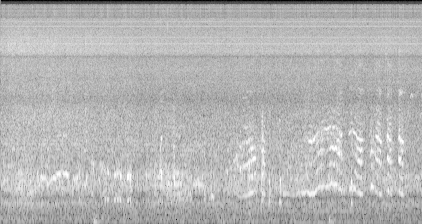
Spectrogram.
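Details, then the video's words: Chickens and roosters in summer, a flock calling together: wavering, rising-and-falling clucks and drawn-out squawks overlapping, busier in the second half with stacked bursts, over steady low background hum. "Chickens and roosters enjoying summer time - Real chicken sound effect"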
